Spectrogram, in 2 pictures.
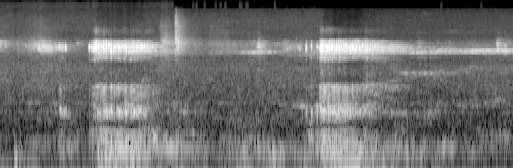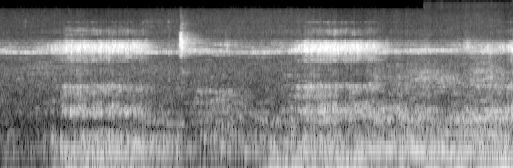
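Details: Snoring during sleep, attributed to lack of sleep or tiredness, with strange, scary sounds: loud, rough snores on the in-breath about every three seconds, with a harsh, rattling, unusual quality over a noisy background.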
